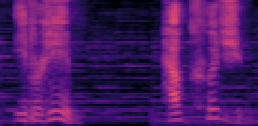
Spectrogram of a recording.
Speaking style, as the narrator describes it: the girl asked him, in the kindest voice imaginable

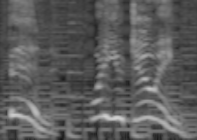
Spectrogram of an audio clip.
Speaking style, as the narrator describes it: shouted Juliana

